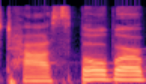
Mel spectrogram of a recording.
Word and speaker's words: Tas Bober: For those that do not know me, my name is Tas Bober, pronounced like SAS Sober.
